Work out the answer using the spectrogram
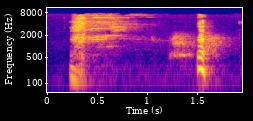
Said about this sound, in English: So can you hear my dog? Yeah, going nuts. Is it bad? Is it terrible? I mean, I don't care.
